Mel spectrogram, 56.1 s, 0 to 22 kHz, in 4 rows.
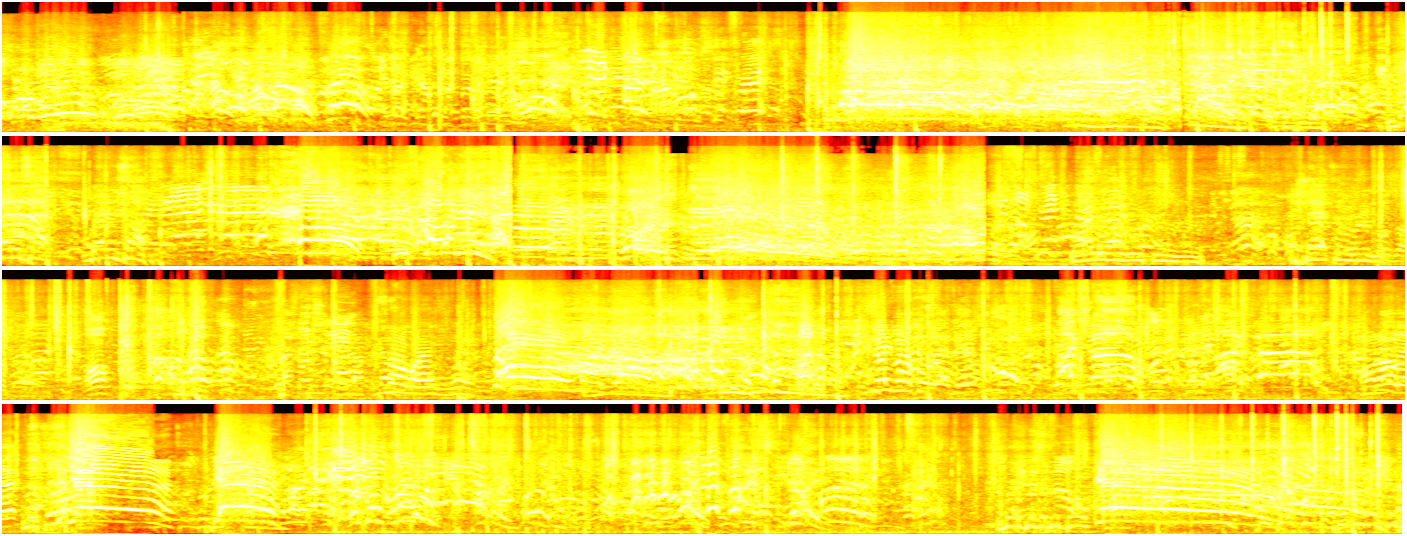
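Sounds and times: young voices shouting and whooping: 0:00.0 - 0:04.0, 0:08.3 - 0:11.9, 0:15.7 - 0:25.3, 0:33.0 - 0:36.9, 0:38.0 - 0:41.5, 0:42.4 - 0:51.3, 0:52.0 - 0:56.0
people talking and calling out: 0:00.0 - 0:56.0
crowd screaming: 0:08.2 - 0:14.5, 0:15.7 - 0:23.9, 0:33.0 - 0:36.5, 0:42.4 - 0:50.9, 0:53.0 - 0:56.0.

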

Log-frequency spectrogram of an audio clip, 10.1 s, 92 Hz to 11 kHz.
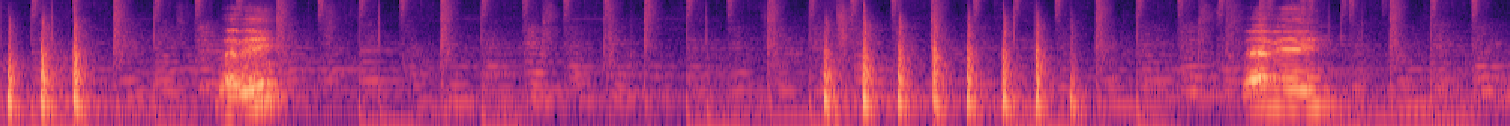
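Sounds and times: knocking on a door: 0:00.0 - 0:00.7, 0:05.4 - 0:07.4.

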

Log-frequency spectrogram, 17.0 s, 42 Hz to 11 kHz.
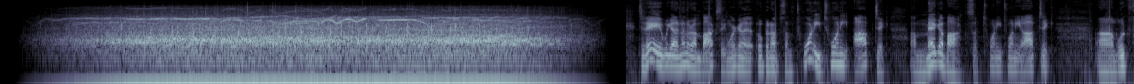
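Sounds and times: crowd cheering and applauding: 0:00.4 - 0:09.2
shrill whistles: 0:00.4 - 0:09.2.

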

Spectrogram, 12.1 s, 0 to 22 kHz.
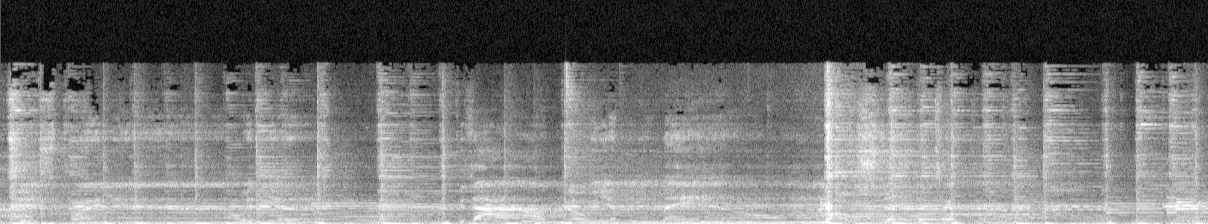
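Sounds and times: drums keeping a steady beat: 0:00.0 - 0:07.2, 0:08.2 - 0:12.0
electric guitar: 0:00.0 - 0:12.0
strummed acoustic guitar: 0:00.0 - 0:12.0.

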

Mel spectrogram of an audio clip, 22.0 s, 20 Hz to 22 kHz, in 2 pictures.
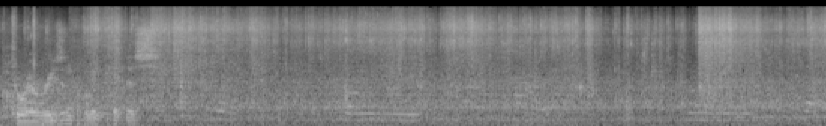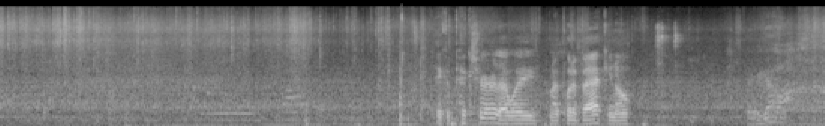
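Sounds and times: packaging rustling and scraping: 0:00.6 - 0:17.2.

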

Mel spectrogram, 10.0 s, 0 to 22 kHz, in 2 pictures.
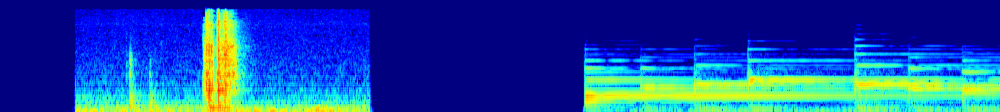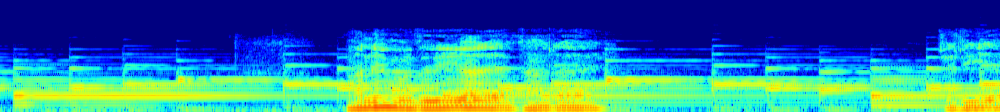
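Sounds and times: sharp loud click-snap: 0:01.0 - 0:01.3.

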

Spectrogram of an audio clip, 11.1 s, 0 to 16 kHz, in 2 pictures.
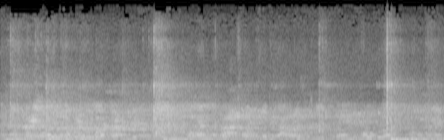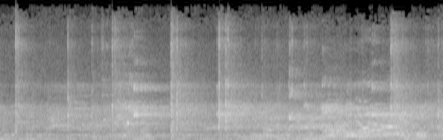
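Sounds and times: voices in a sports hall: 0:00.0 - 0:11.0
rackets hitting shuttlecock: 0:05.7 - 0:08.7.

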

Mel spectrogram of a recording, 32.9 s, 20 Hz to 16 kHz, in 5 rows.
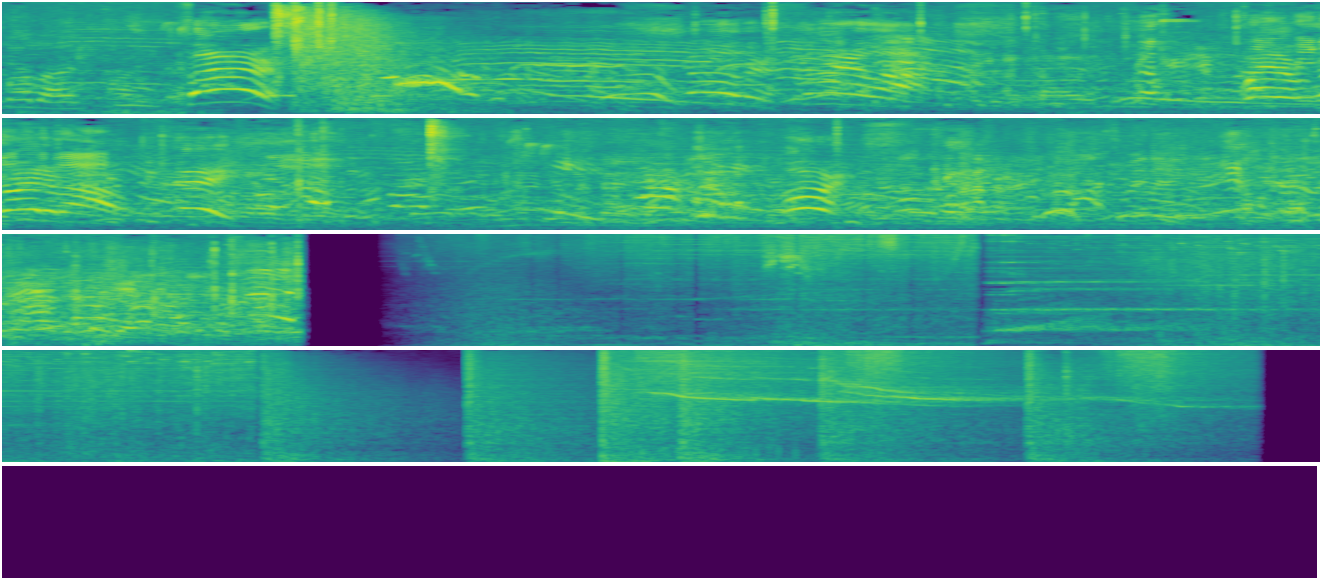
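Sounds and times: musket shots: 0:01.4 - 0:02.0
people chattering: 0:02.0 - 0:14.7
high whistle sliding down: 0:23.0 - 0:26.1.

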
